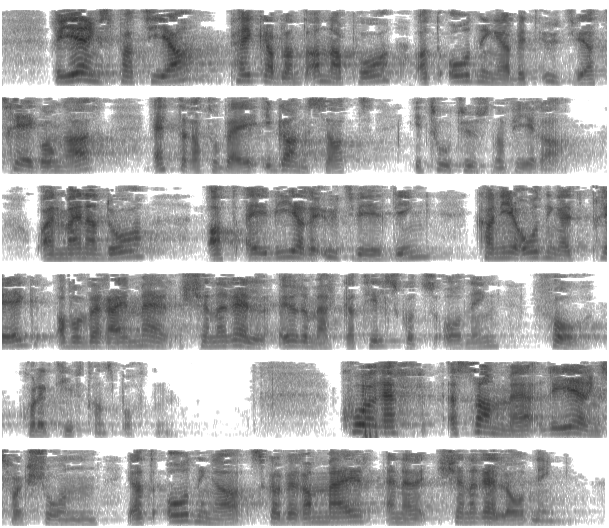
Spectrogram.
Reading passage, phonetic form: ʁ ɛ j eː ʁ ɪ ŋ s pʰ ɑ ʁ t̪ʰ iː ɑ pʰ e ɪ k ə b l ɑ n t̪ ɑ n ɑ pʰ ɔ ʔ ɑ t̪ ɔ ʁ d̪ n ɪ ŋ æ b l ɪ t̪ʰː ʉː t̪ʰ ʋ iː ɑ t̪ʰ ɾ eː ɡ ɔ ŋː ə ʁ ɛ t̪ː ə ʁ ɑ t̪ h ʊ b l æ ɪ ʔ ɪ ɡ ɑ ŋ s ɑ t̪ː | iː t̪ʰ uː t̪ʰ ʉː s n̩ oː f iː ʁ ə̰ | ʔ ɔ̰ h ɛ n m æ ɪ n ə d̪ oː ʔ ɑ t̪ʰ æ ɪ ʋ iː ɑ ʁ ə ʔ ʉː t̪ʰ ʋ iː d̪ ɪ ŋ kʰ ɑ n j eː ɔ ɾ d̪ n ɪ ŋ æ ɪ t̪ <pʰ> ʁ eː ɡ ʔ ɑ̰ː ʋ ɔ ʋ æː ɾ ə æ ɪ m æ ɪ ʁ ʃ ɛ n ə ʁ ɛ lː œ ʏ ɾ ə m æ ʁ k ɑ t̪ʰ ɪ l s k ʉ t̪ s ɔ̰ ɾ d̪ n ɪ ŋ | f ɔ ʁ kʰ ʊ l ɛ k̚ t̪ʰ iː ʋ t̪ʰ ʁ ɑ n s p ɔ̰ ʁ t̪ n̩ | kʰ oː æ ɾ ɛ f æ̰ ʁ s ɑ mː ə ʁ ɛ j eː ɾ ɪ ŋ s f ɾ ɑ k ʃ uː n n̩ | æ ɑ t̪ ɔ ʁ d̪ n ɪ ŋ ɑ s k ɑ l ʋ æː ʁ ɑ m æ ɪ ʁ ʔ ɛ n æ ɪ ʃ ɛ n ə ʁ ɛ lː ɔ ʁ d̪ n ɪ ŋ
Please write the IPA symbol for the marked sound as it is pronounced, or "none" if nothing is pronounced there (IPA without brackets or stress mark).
pʰ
